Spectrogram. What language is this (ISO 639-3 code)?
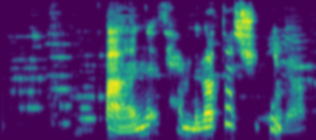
kab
